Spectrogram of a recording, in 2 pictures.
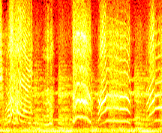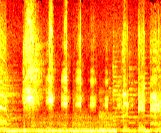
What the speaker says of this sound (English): And now the screaming starts.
